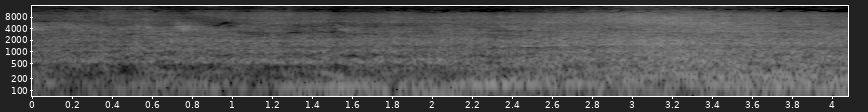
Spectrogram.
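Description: Low engine rumble of a passing vehicle, growing steadily louder.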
